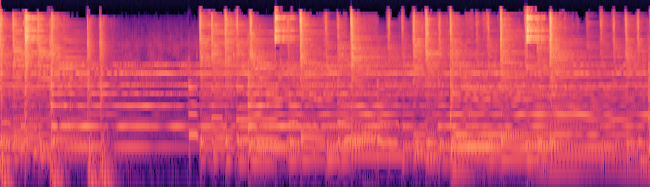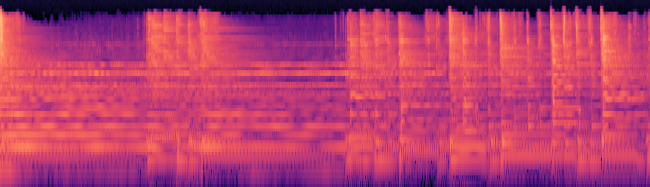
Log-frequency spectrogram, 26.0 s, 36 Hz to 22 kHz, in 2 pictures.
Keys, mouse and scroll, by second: 0.2 ctrl+z, 1.0 shift+middle click, 1.2-2.0 scroll up 3, 4.6 click, 5.0 scroll down 2, 5.4 ctrl+z, 10.8 scroll up 4, 11.3 middle click, 11.6 scroll down 1, 11.9-13.3 middle drag, 13.3-14.6 drag, 14.6-15.0 scroll down 3, 15.0 middle click, 15.6 scroll up 1, 16.2 middle click, 16.3 scroll up 2, 16.6-18.1 middle drag, 18.1-19.2 drag, 19.2 ctrl+z, 20.0-21.6 drag, 21.6 ctrl+z, 22.3-23.5 drag, 23.5-24.4 scroll down 5, 23.8 middle click, 24.9 shift+middle click, 25.0-25.8 scroll up 1, 25.8-26.0 drag.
